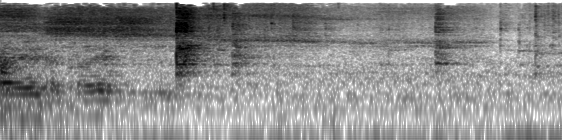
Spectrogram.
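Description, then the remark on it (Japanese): Dishes and cutlery clatter in the busy Takebo yakiniku restaurant in Hanoi, with a few sharp clinks standing out over a steady murmur of background chatter and room noise. “ハノイの焼肉屋竹坊からお送りします。”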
